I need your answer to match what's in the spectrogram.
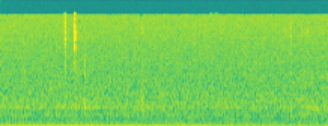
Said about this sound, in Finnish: Klikkaa kuvakkeita hiiren oikealla painikkeella ja valitse avautuvasta keskusteluikkunasta Page Properties.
